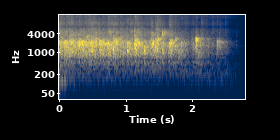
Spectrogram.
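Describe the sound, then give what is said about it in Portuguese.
An audience applauding for God during a sermon, dense sustained clapping from many hands that fills the space, then tapers off quickly and stops near the end. “É para ele, pode aplaudir.”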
